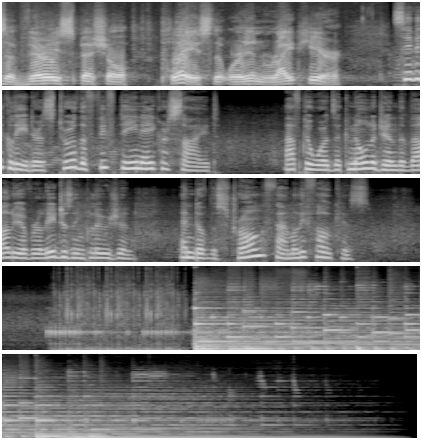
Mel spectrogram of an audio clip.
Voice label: English With Accent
